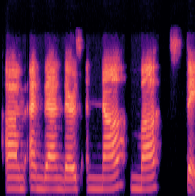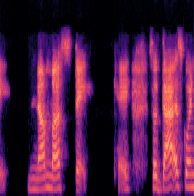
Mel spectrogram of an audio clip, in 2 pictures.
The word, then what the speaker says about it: namaste: just talked about so there's the whole namaste which is the incorrect pronunciation of it um and then there's namaste okay so that is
